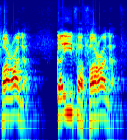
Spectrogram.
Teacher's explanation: فا کو اوپر کے دانتوں کا کنارہ نیچے کی ہونٹ کی تری سے مل کر فا ادا ہوتا ہے، عین بیچ حلق سے عین ادا ہوتا ہے، زبان کا کنارہ اوپر کے مسوڑھے سے مل کر لام ادا ہوتا ہے۔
